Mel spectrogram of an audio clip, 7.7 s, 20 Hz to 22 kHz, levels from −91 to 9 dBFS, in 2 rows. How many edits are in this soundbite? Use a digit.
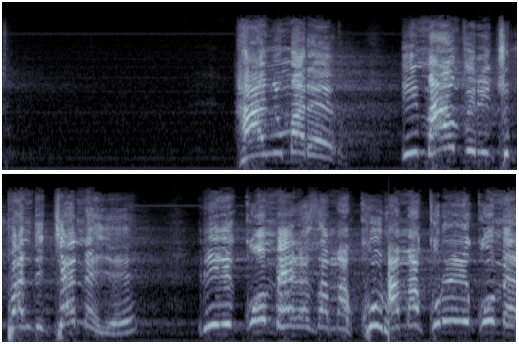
1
